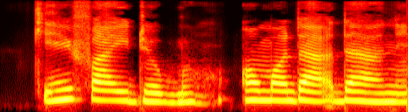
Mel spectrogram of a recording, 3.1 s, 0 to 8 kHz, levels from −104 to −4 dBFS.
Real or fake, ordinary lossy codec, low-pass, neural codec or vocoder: fake; none; none; codec, 16 kHz, 2 kbps, X-Codec, WavLM features, trained on Multilingual LibriSpeech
